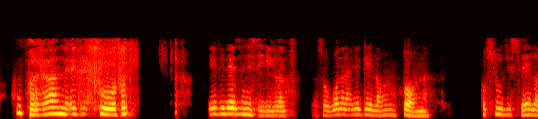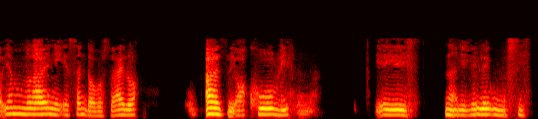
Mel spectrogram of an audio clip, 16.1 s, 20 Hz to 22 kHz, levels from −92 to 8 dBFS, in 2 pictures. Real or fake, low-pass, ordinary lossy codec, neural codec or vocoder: fake; 7.2 kHz; MP3, 24 kbps; codec, 16 kHz in and 24 kHz out, 0.4 kbps, LongCat-Audio-Codec, fine tuned four codebook decoder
